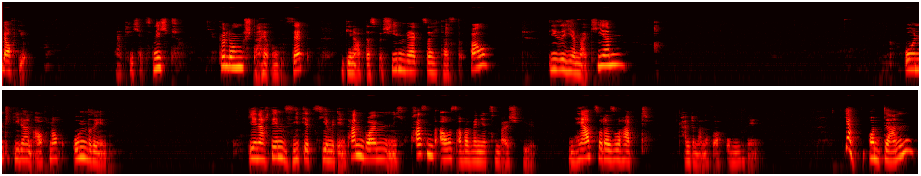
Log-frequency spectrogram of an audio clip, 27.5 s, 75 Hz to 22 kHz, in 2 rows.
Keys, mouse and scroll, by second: 3.9 ctrl+z, 6.6-9.7 typing, 7.6-10.1 middle drag.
